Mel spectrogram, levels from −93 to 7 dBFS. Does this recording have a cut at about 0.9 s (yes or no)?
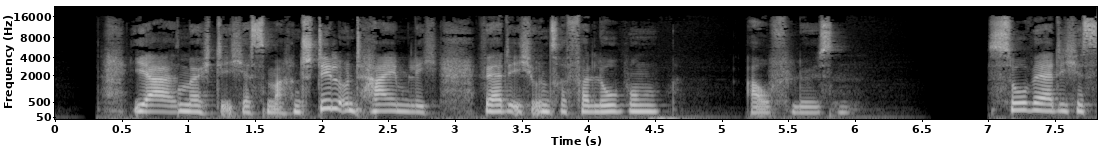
yes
